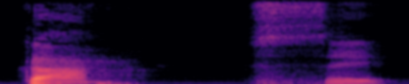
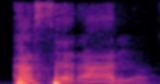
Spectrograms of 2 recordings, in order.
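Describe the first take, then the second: First: "Carcerária" in very slow, separated syllables. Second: Said in the usual way. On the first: Shown as a demonstration. Teacher separating the word on request, syllable by syllable. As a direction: break "Carcerária" apart, pausing after every syllable. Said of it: "Separe, por favor".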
